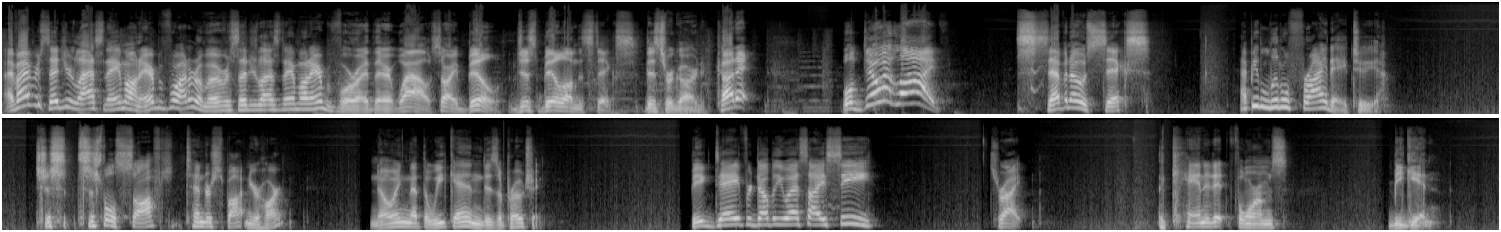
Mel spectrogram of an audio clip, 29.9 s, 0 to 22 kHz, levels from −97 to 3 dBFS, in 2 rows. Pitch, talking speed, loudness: 160 Hz, 145 wpm, -23 LUFS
